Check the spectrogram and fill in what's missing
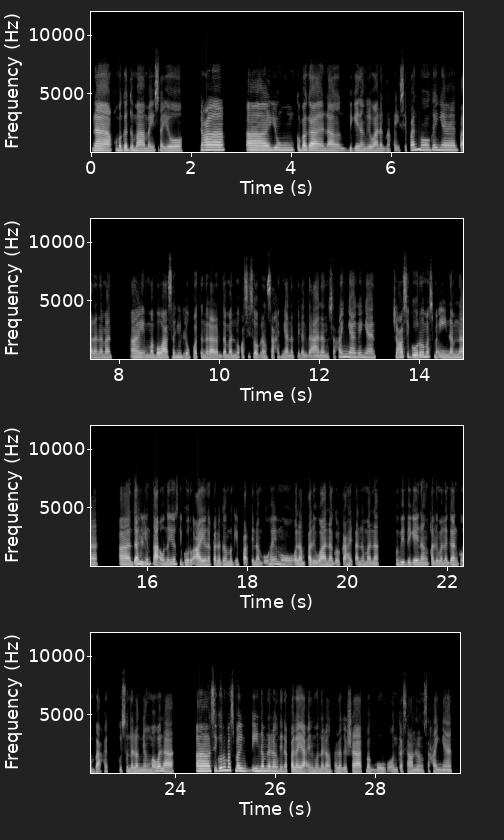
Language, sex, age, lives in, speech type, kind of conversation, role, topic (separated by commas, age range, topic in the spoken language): Filipino, female, 40-44, Philippines, conversation, advice, advisor, Paano ako magsisimulang magtiwala muli pagkatapos ng hiwalayan?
